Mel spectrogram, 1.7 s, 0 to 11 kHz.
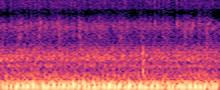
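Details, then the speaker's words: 1967 VW Splitscreen camper air-cooled flat-four idling after the choke kicks in: steady, low, even putter with no knocks or misses as it ticks over smoothly; healthy, though the van needs a bit of a clean. "The choke kicks in and then then she goes to tick over. Look. Can you hear that? She's ticking over now."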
